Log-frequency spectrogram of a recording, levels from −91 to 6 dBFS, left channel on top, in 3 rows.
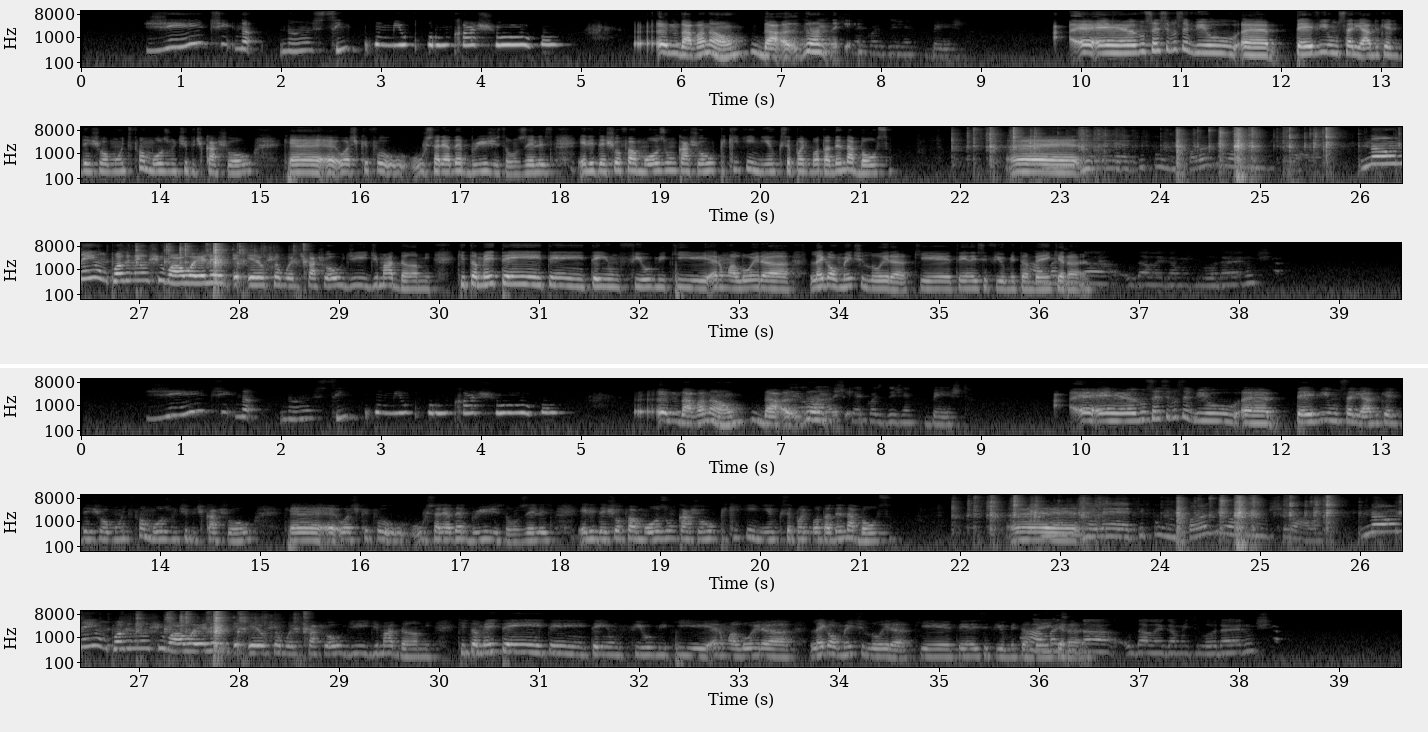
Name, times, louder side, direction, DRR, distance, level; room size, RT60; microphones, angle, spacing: voice 1, 0.6-1.7 2.0-2.7 2.9-4.8 5.5-7.6 9.9-21.2 22.5-23.3 26.0-36.5, left 7 dB, 80° left, 0.4 m, -34 dB
voice 2, 7.1-8.8 22.8-25.6 30.3-30.4 35.8-38.4, right 3 dB, 90° right, 0.5 m, -50 dB
sound 1, 21.9-28.7, left 4 dB, 35° left, 0.7 m, -39 dB
3.4 x 2.5 x 3.1 m
head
